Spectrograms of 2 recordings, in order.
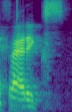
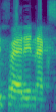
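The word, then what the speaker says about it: pharynx: तो देखो इसके अंदर जो एन मैंने बोला नहीं है, एन हमारा क्या होता है? साइलेंट, केवल इसको पढ़ते हैं फेरिक्स। एन नहीं होता, कभी फेरिनेक्स बोलो। फेरिनेक्स नहीं बोला जाता है, सिर्फ और सिर्फ क्या बोला जाता है? फेरिक्स।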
